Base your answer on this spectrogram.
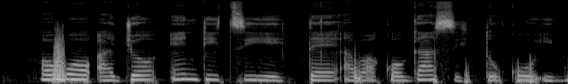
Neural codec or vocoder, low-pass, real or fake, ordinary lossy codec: vocoder, 48 kHz, 128 mel bands, Vocos; none; fake; none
